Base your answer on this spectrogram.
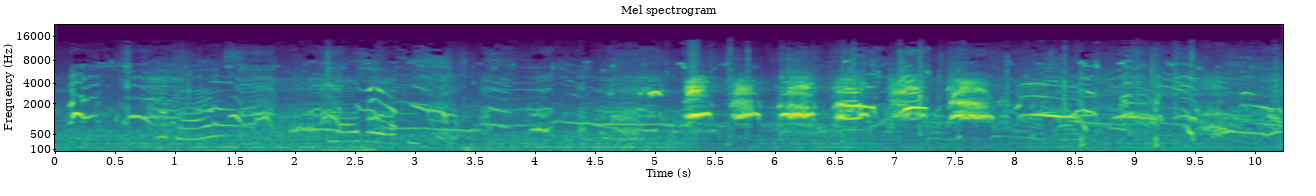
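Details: Labrador Retriever puppies cooling off in water on a hot day; a busy mix of high, wavering whines and short yelps, with a run of evenly spaced loud yips midway, while people talk over them.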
